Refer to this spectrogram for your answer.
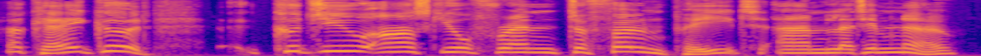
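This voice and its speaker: A man playing a helpful, unhurried race organiser in a scripted phone dialogue, obliging and a little hesitant. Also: sits high, expressive, no echo, clean studio sound. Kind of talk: scripted listening-test dialogue.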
